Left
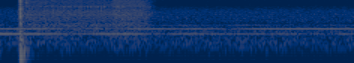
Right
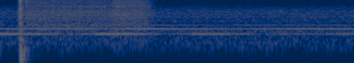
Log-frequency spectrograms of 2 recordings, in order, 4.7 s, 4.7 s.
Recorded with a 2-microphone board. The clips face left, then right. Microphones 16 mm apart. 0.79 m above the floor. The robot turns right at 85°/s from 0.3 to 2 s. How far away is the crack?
About 1.3 m.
